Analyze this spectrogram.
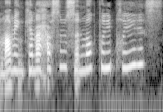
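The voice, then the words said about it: Baby voice. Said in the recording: “Baby voice”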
